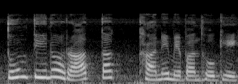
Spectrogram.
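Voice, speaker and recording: A woman's voice: fairly high pitch, animated, darkish tone, a little hiss or hum, natural voice. A woman doing a cold, arrogant rich man. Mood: menacing.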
